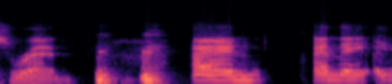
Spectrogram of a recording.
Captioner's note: laughing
